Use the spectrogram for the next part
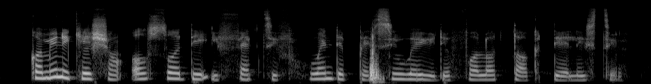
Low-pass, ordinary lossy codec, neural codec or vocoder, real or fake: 14.4 kHz; none; vocoder, 44.1 kHz, 128 mel bands every 256 samples, BigVGAN v2; fake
